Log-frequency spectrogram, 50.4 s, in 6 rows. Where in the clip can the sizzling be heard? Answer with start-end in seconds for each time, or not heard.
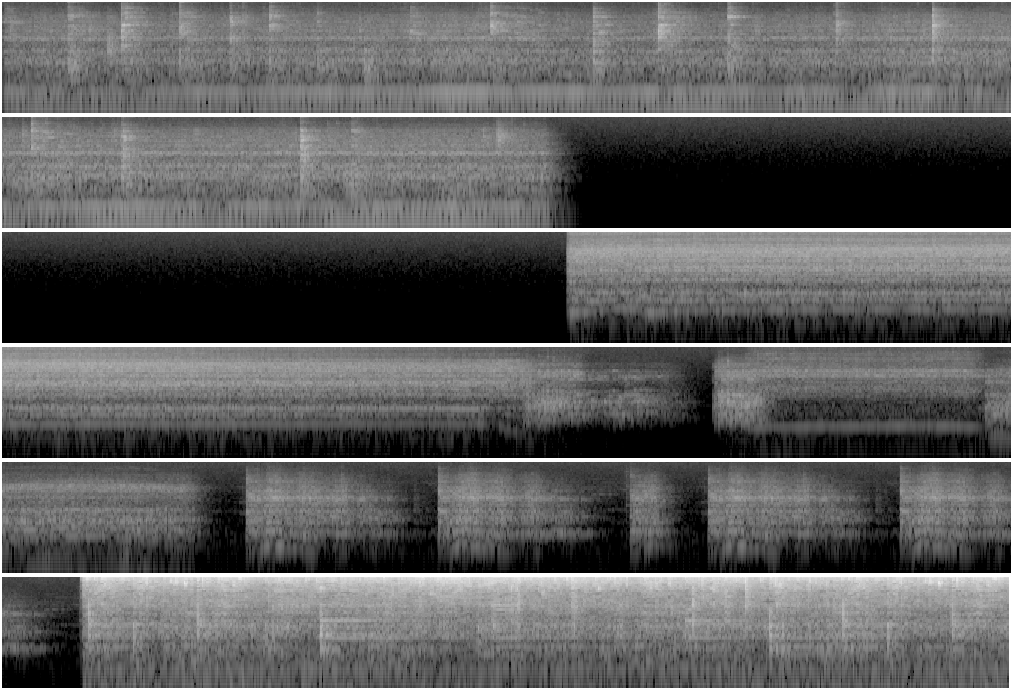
0.0-12.9, 42.7-50.3.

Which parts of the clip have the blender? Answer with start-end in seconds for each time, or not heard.
21.5-50.3.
